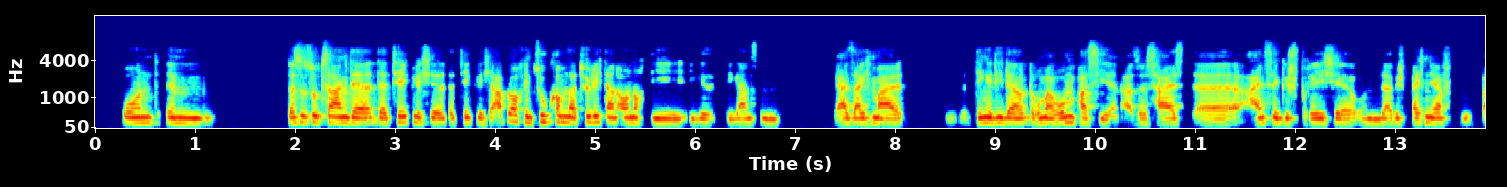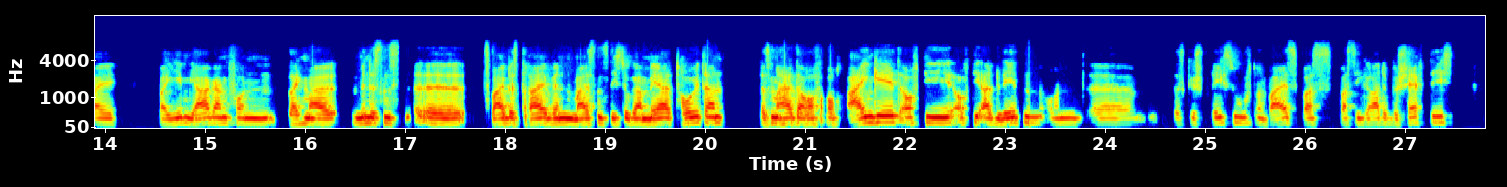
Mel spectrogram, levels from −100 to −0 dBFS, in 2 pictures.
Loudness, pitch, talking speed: -20 LUFS, 140 Hz, 180 wpm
